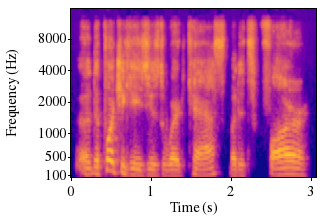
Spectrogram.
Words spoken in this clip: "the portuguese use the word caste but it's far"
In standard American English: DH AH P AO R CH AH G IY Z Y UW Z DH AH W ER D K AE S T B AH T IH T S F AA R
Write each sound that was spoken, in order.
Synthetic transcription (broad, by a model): DH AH P AO R CH AH G IY Z Y UW Z DH AH W ER D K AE S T B AH T IH T S F AA R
